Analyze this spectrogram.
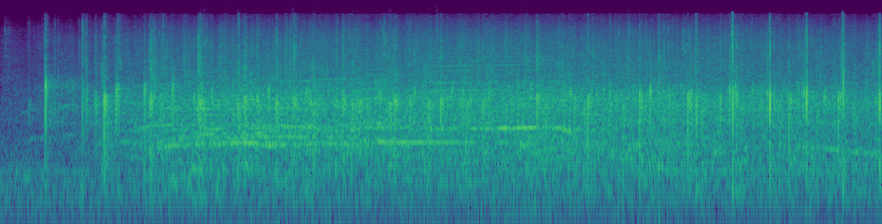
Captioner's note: audience applauding; audience cheering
